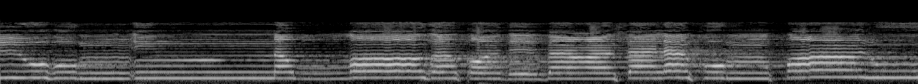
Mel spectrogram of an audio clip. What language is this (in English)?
Arabic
